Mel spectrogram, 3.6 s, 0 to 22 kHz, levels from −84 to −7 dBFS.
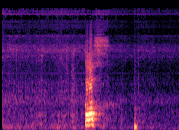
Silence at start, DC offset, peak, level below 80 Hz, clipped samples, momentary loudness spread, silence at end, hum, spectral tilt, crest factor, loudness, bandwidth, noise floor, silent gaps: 1.7 s; under 0.1%; 0 dBFS; -44 dBFS; under 0.1%; 29 LU; 0.85 s; none; -6 dB/octave; 20 dB; -14 LUFS; 17 kHz; -50 dBFS; none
